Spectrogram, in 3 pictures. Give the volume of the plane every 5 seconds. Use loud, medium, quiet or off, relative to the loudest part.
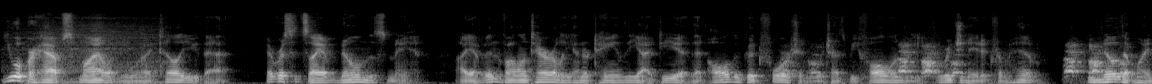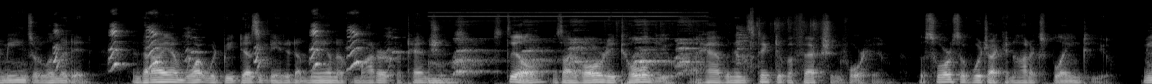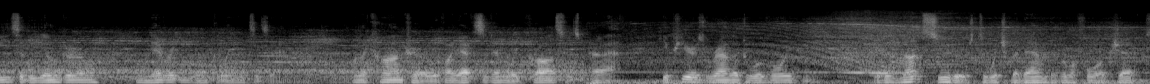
medium, off, off, off, loud, loud, loud.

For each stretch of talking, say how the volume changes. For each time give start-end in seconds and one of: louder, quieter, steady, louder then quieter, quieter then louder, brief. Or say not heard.
0.0-34.5 steady.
